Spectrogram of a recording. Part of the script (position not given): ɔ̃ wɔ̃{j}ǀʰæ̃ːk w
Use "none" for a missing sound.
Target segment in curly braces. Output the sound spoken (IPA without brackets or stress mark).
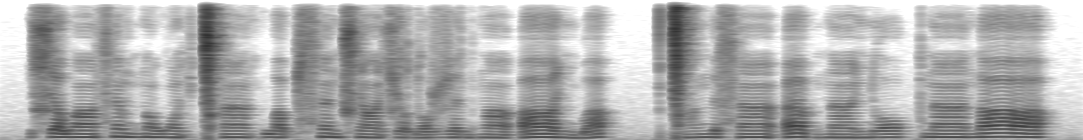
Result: ç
